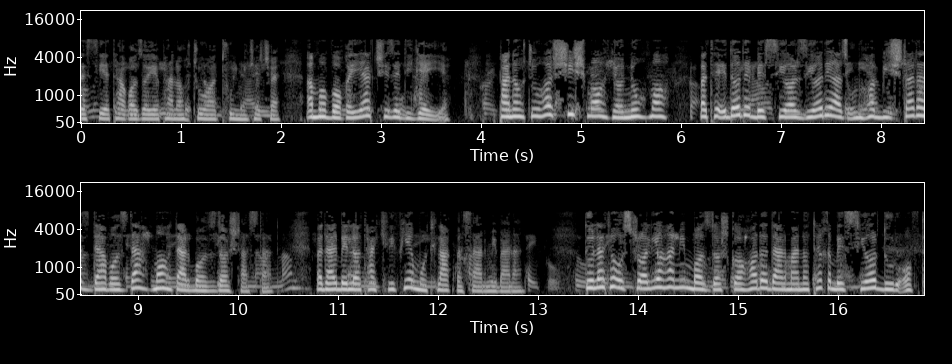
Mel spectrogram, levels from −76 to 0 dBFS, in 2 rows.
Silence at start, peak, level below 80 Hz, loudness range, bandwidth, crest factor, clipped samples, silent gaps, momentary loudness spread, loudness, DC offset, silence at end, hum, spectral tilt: 0 s; -6 dBFS; -60 dBFS; 3 LU; 8 kHz; 14 dB; under 0.1%; none; 11 LU; -21 LUFS; under 0.1%; 0.1 s; none; -5 dB/octave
